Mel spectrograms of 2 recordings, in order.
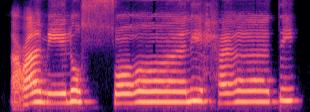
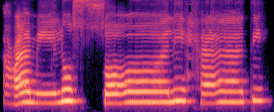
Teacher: I'm going to recite it one more time and make sure that you remember that Sod has got a shadda, so we will put a lot of pressure and emphasis on it as well. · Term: sad mushaddad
